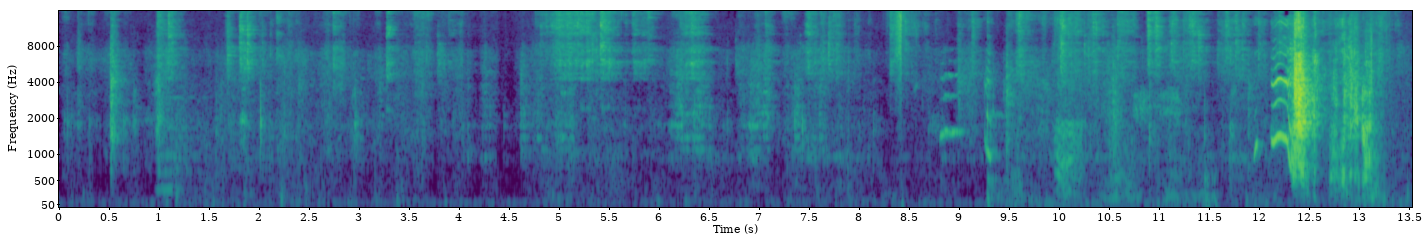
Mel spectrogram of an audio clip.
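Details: Australian Cattle Dog (Blue Heeler) puppies from the 2020 Willow and Tory litter at play indoors. Quiet scuffling and patter lead into brief high whines and sharp yips near the end, peaking in one loud squeal.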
